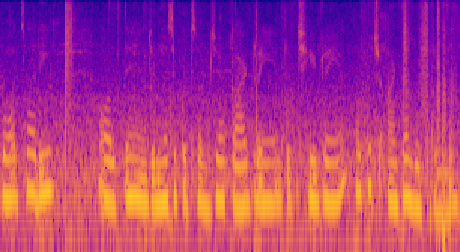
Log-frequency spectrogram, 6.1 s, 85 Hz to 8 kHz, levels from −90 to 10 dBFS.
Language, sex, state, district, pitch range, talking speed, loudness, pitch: Hindi, female, Bihar, East Champaran, 210-235 Hz, 205 wpm, -14 LUFS, 220 Hz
